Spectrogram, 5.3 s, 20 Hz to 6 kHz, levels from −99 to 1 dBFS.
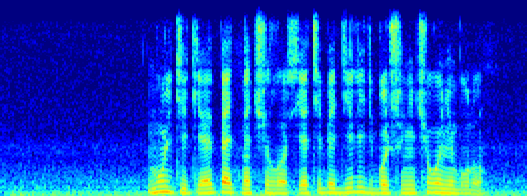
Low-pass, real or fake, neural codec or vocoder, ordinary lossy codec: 5.4 kHz; real; none; Opus, 64 kbps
